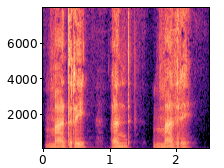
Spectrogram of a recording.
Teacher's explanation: it's not a hard d like the word dad in english it's a softer d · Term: spanish d sound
